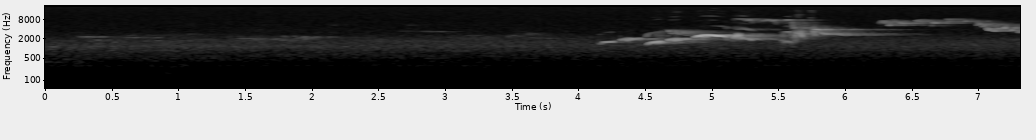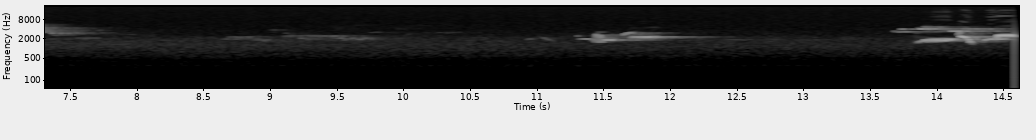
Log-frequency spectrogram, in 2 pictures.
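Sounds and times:
common blackbird Turdus merula singing fluted warbles and squeaky notes: 4.2s - 7.7s, 11.4s - 12.1s, 13.8s - 14.6s.

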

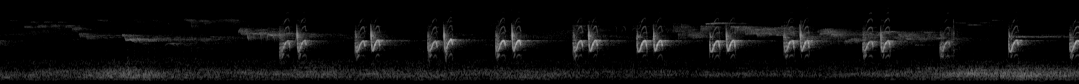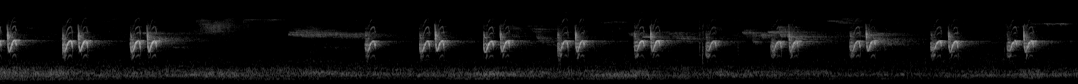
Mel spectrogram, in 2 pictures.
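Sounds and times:
Eurasian nuthatch Sitta europaea giving doubled high calls: 2.8s - 12.4s, 14.4s - 18.0s, 18.5s - 21.2s.

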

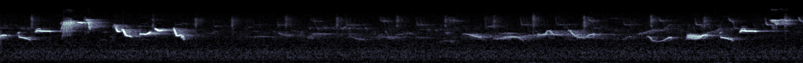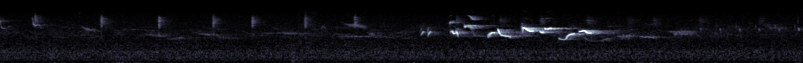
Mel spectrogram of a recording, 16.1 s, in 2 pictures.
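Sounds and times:
Eurasian blackcap (Sylvia atricapilla) song of rapid varied warbling: 0.0s - 16.0s.

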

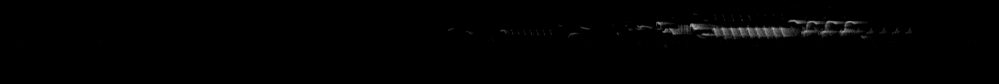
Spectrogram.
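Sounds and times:
Eurasian wren song: 4.4s - 9.9s.

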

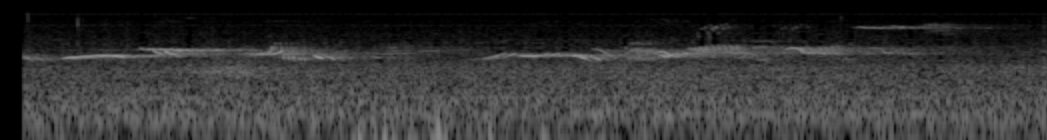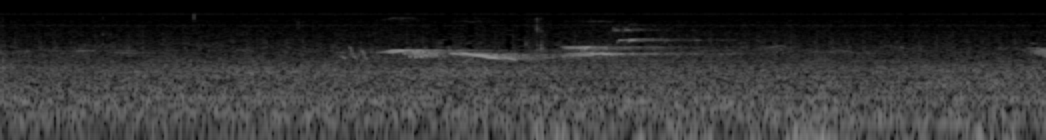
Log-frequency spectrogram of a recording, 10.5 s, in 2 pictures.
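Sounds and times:
common blackbird singing: 0.2s - 5.0s, 6.9s - 10.4s
soft hiss: 0.2s - 10.4s.

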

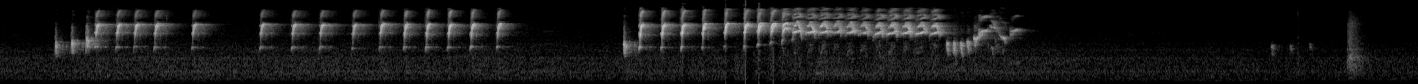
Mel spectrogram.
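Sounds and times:
common blackbird Turdus merula giving sharp metallic chink calls: 0.6s - 5.2s, 6.2s - 10.4s, 12.7s - 13.2s.

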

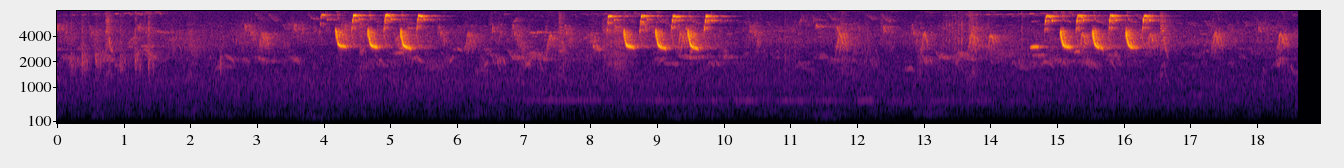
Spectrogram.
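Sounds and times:
great tit calls: 0.0s - 18.6s.

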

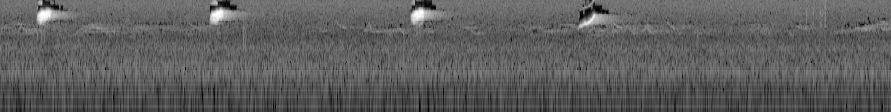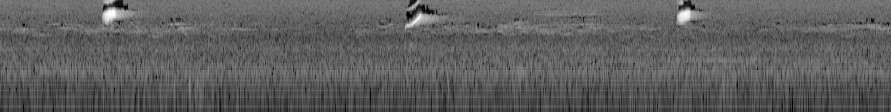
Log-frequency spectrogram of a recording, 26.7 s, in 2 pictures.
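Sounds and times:
faint steady hiss: 0.0s - 26.7s
common chaffinch calls: 0.1s - 1.1s, 3.0s - 3.7s, 6.0s - 6.6s, 8.5s - 9.9s, 14.5s - 16.0s, 19.4s - 20.0s, 23.5s - 24.0s
speech: 0.6s - 0.9s.

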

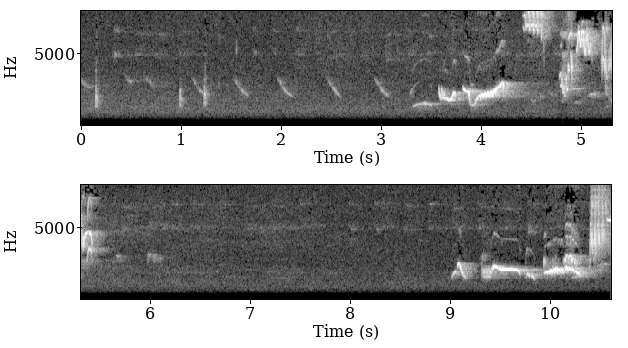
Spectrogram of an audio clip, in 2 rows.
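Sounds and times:
common blackbird Turdus merula warbling with scratchy twitters: 0.0s - 6.2s, 9.0s - 10.6s.

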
